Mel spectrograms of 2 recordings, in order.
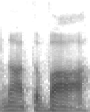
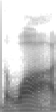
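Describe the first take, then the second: First: The syllable begins with a V sound. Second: The syllable begins with a W sound. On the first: The speaker calls it wrong. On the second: The speaker calls it right. "instead of the V, it's the W sound, the wa"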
